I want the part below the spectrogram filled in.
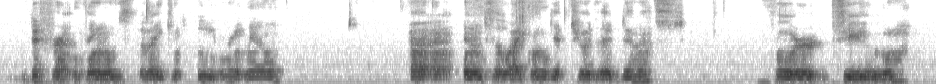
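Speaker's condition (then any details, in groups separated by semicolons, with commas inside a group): Cerebral palsy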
